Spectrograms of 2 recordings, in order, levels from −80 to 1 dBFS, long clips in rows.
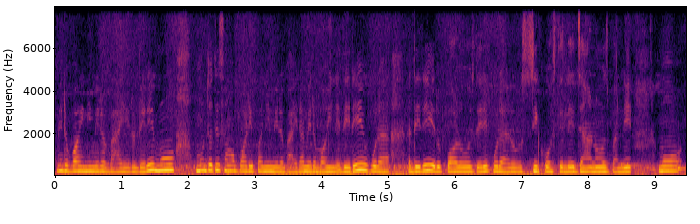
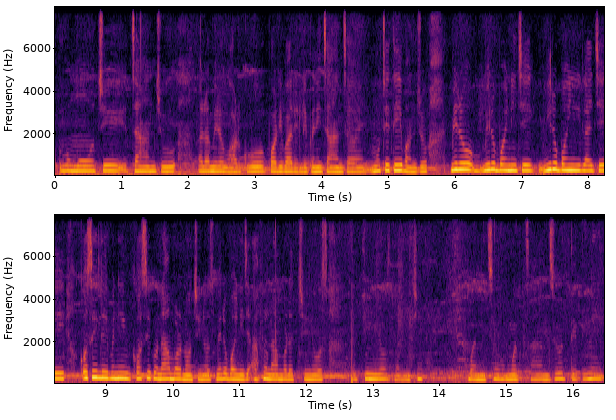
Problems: continuous background conversations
